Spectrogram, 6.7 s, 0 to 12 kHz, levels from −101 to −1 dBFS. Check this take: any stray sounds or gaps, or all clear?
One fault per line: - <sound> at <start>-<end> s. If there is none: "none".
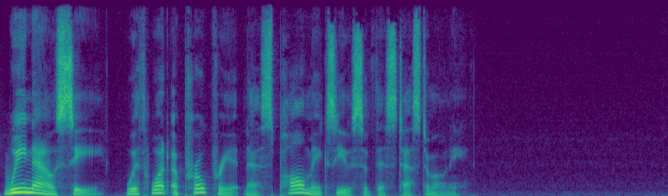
none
